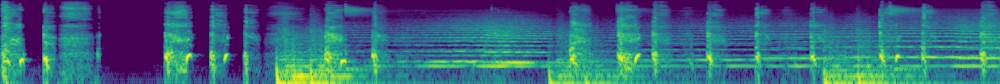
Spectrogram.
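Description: Repeated harsh coughing in bursts, close and loud, with short gaps between fits and a steady hum underneath.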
